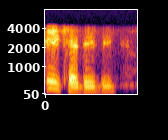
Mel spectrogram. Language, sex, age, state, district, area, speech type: Hindi, female, 45-60, Uttar Pradesh, Pratapgarh, rural, conversation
